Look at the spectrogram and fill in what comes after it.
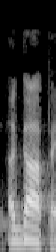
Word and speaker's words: agape: A-G-A-P long E, agape.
